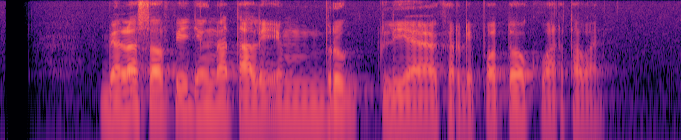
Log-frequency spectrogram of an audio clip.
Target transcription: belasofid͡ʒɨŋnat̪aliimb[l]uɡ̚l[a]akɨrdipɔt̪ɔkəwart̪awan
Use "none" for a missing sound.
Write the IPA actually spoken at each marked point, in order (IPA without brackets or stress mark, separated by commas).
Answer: ɾ, i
